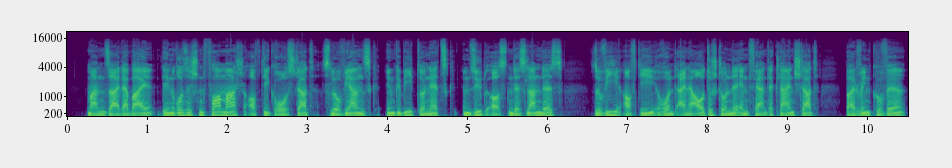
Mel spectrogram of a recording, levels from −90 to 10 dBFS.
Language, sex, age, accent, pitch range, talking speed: German, male, 40-59, German, 95-125 Hz, 150 wpm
